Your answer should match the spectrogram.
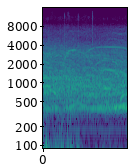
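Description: Home crowd at a high school football game between Ravenwood and Independence reacts to a fumble recovery: a sustained, distant roar of voices and cheering, with an announcer talking over it.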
